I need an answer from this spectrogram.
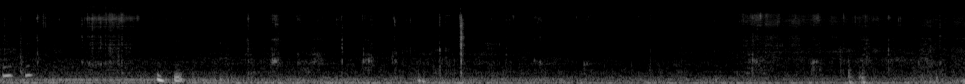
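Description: A person chewing fried food close to the microphone: soft, irregular mouth clicks and small crunches, with a short hum of voice in the first couple of seconds.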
